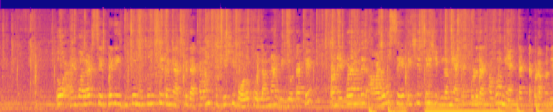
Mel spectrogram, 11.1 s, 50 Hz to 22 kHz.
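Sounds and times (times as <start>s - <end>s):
plastic packet crinkling: 0.0s - 10.5s
woman talking: 1.1s - 11.0s.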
